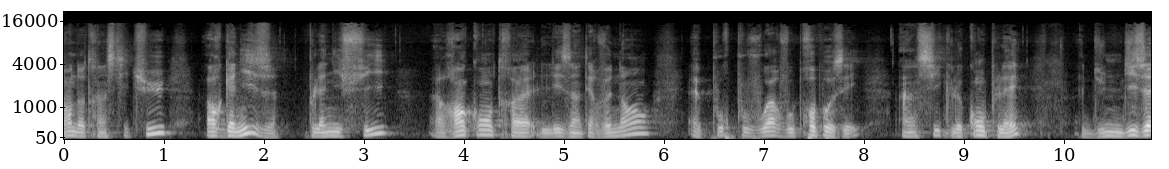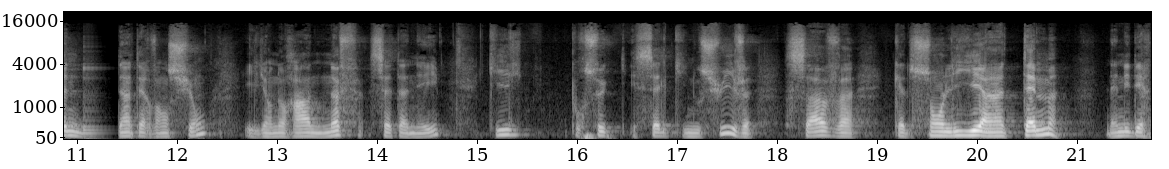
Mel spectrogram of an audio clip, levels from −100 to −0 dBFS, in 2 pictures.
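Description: At about 11.07 s the sound gives way to a smeared buzzy tail that keeps the last moment going and fades out over roughly a third of a second, then there's a brief gap of silence, about 30 ms, before things pick up again at 11.43 s with around 340 ms simply gone. That's the signature of a long network dropout: the stream most likely stopped arriving, and the receiver padded the hole until it gave up.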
